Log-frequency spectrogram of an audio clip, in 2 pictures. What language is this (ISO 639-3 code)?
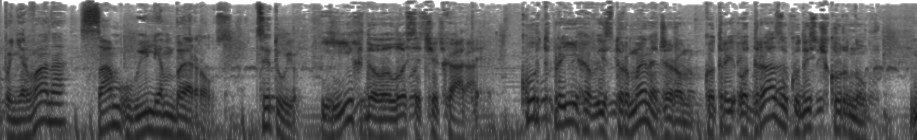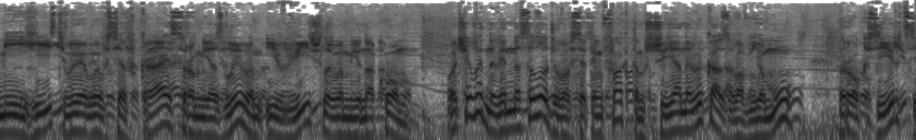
ukr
